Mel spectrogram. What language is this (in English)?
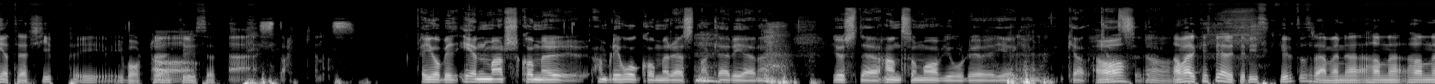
Swedish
